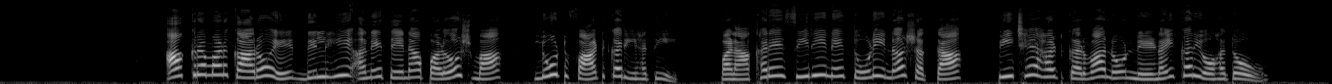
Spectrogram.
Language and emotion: Gujarati, neutral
